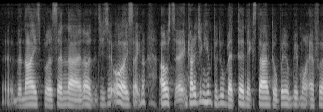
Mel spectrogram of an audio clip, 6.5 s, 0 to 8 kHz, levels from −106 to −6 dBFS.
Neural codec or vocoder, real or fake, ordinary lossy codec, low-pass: vocoder, 44.1 kHz, 128 mel bands, Pupu-Vocoder; fake; none; 7.2 kHz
